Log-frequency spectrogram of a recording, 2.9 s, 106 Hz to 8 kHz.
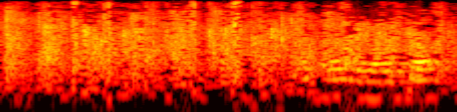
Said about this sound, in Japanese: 今の1号から3号議案についてですね、承認される方、拍手でお願いいたします。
